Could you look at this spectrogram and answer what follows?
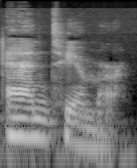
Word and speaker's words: enantiomer: you want to speak clearly and intelligently and antemer by definition enantiomers are stereoisomers that are mirror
